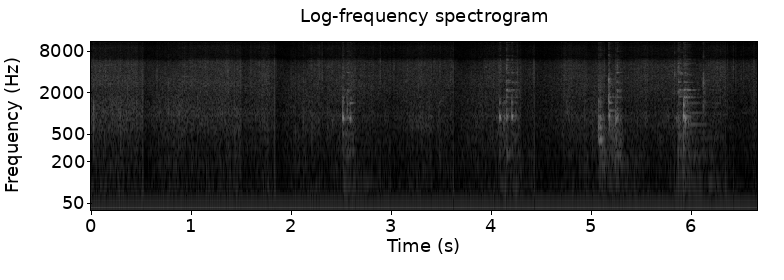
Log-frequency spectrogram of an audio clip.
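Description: A wild asparagus omelette fries in a pan with a soft, steady sizzle, faint and close, with a few light scraping taps of a utensil.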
